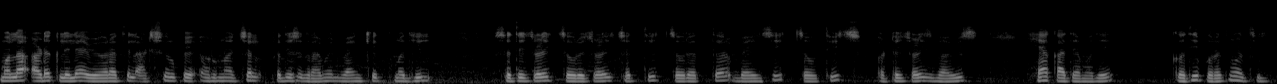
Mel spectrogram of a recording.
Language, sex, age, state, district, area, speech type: Marathi, male, 45-60, Maharashtra, Akola, urban, read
